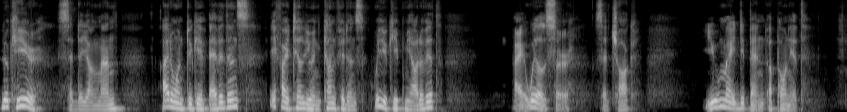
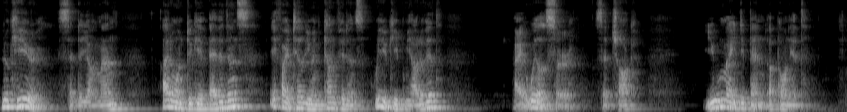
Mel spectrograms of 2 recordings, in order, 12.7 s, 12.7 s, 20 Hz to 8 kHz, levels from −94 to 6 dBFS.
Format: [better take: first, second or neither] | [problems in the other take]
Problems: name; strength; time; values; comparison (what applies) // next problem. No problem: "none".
first | room echo; dies away in 0.6 s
